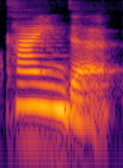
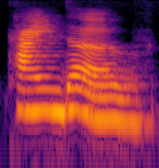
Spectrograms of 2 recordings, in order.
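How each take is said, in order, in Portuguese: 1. O 'of' encolhe para um som curto de 'a'. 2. As duas palavras são pronunciadas por completo, com um 'of' bem claro. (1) "é muito comum eles pronunciarem meio assim, ó, kinda" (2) "Cuidado com a pronúncia disso daqui, é of"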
